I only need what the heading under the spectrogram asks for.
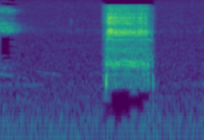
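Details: Captive yellow-backed chattering lory, Lorius garrulus flavopalliatus, inside a nest box at Paignton Zoo: a single harsh, hoarse screech lasting about half a second, loud against quiet room hum.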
